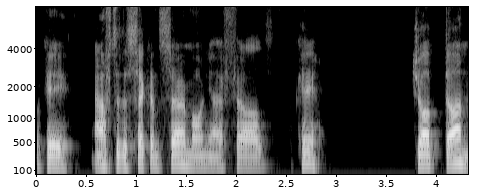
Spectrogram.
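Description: In a very clean recording with a silent background, a man speaks with a German accent at a fairly high pitch. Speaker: podcast host. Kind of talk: casual chat; scripted narration.

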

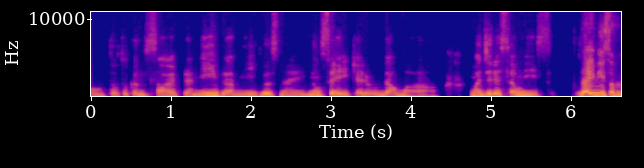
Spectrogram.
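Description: Her speech moves fairly quickly. The recording sounds dry and close, without any echo. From southern Brazil, Santa Maria, Rio Grande do Sul. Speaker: DJ. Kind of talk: interview.

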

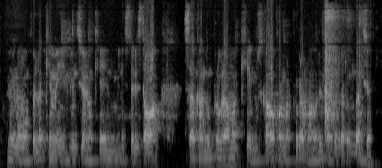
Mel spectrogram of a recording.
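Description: A man talks at a moderate pace with a fairly low pitch and ordinary pitch variation. Noticeable background noise and audible room echo are present. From Colombia, Palmira (Valle del Cauca). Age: 20s. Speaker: software programmer. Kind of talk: interview.

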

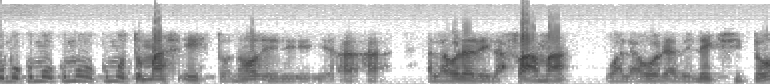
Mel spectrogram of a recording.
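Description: At a moderate pace, a man talks with a medium pitch. His pitch swings very widely. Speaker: radio host. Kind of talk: interview. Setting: radio studio. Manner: halting, many repetitions.

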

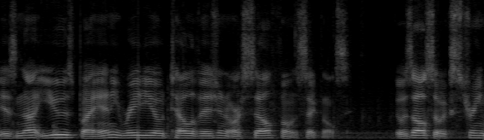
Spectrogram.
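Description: Plain out-loud reading, the intonation fairly even throughout

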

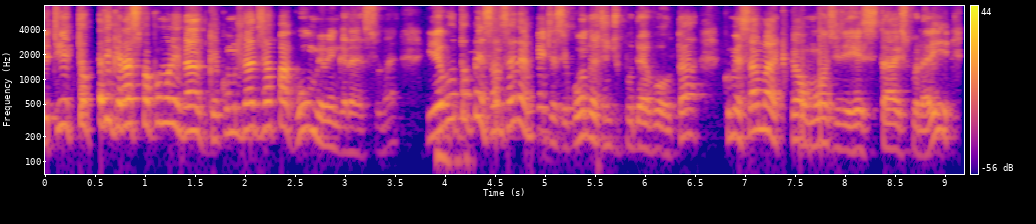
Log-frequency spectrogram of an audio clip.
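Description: At a very fast pace, a man talks in a high pitch with very wide pitch swings. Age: 60s. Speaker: retired guitar professor and composer. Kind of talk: casual interview.

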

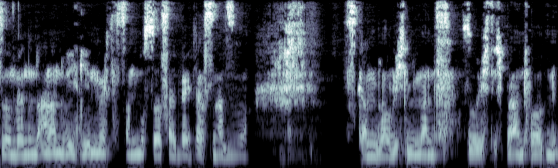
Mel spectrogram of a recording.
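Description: Fairly even intonation marks this man's fairly low voice. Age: 20s. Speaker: former judo athlete, incoming state coach. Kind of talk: interview.

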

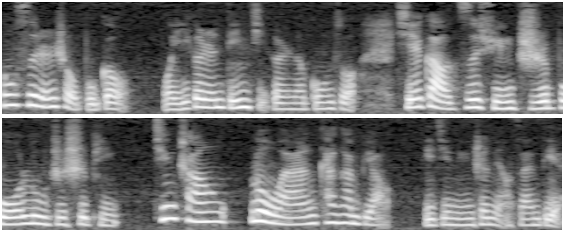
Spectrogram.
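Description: A woman's medium-pitched voice with a dark, mellow tone, lively intonation and a moderate pace against a quiet background. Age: 40s. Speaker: marriage counselor. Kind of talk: scripted narration.

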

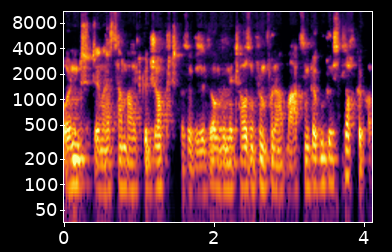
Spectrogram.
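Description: Fairly even in intonation, a man talks with a very deep, low pitch. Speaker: financial advisor. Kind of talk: interview. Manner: halting.

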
